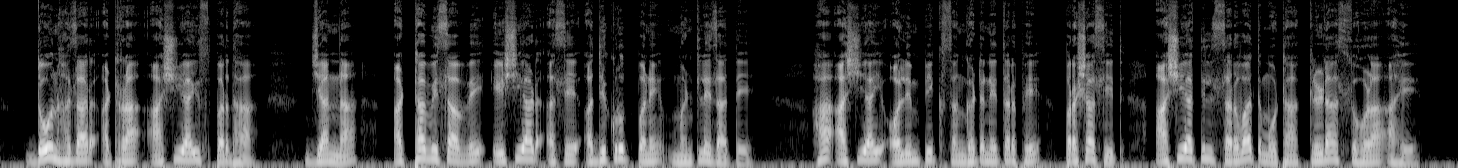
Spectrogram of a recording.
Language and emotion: Marathi, neutral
